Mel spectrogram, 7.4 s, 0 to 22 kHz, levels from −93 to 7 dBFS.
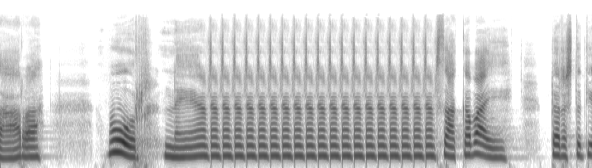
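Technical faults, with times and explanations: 2.64–5.46 s, broken-record loop: a 0.15 s fragment of the speech repeats exactly, back to back, 19 times. The likely cause is a stalled player or stream resending its last buffered piece. The speech that belonged in those seconds is lost.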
